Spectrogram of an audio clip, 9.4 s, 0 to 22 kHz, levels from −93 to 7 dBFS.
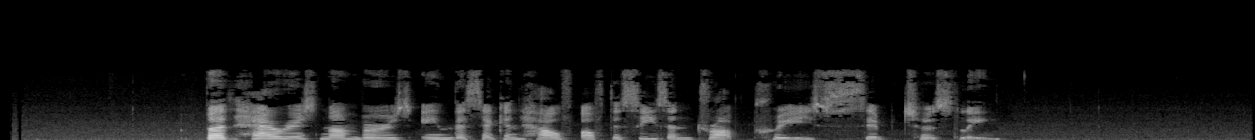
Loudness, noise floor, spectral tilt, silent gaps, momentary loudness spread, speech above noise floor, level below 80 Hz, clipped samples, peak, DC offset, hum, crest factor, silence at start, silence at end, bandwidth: -27 LUFS; -63 dBFS; -3 dB/octave; none; 16 LU; 36 dB; -82 dBFS; under 0.1%; -4 dBFS; under 0.1%; none; 26 dB; 1.55 s; 1.9 s; 11.5 kHz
